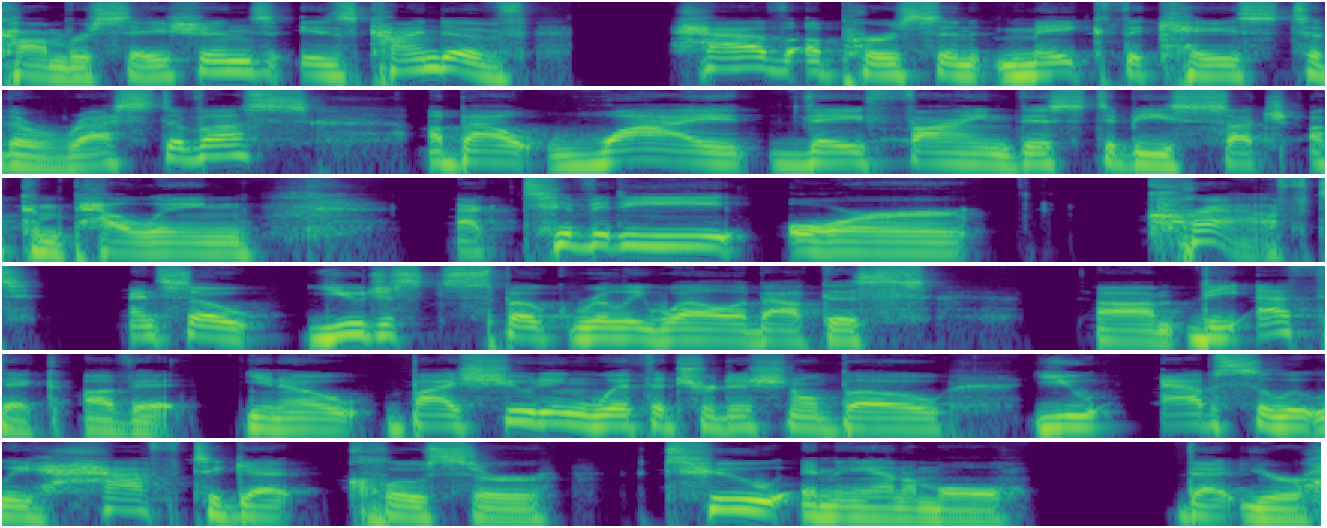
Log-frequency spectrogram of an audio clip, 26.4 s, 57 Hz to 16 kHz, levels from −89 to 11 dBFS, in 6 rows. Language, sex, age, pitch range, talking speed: English, male, 30-49, 110-145 Hz, 140 wpm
